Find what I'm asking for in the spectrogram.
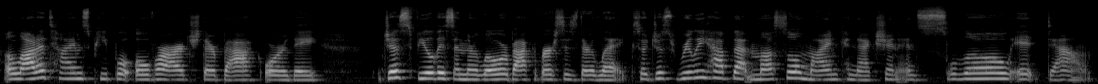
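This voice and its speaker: A woman's voice: fairly high pitch, fairly even intonation, a little slow. A woman fitness vlogger giving encouraging step-by-step workout instructions. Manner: encouraging, coaching.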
